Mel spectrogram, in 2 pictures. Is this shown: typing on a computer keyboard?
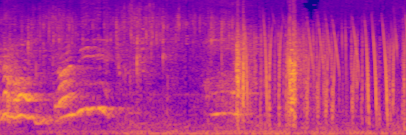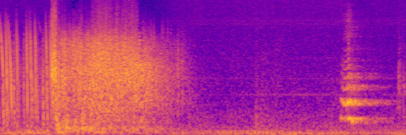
no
